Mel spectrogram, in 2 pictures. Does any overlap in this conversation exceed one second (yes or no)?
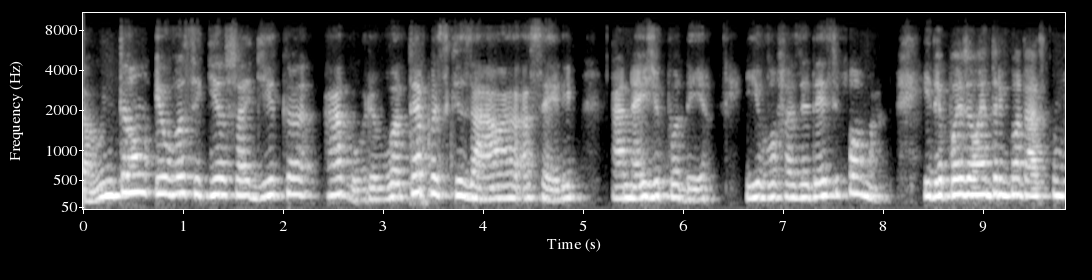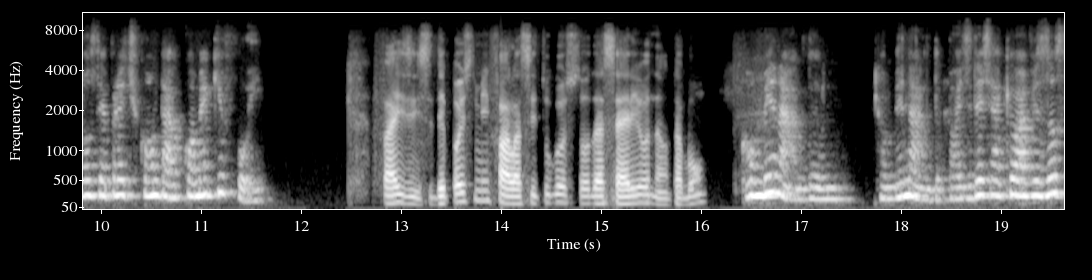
no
